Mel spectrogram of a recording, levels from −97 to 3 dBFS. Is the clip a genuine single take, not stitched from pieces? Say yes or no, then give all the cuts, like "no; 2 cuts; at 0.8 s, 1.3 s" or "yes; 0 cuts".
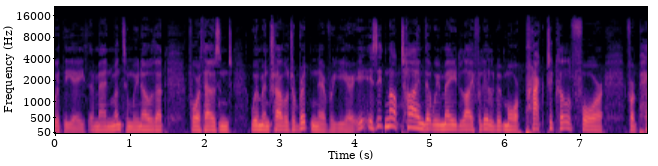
yes; 0 cuts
